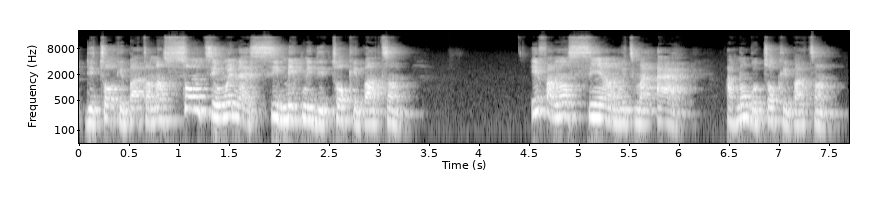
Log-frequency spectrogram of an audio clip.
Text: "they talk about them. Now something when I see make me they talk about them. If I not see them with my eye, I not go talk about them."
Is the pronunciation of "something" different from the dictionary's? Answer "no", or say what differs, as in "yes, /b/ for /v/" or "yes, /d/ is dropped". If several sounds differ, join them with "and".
yes, /t/ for /θ/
